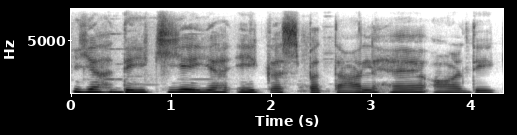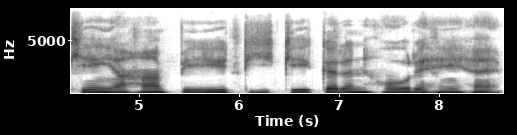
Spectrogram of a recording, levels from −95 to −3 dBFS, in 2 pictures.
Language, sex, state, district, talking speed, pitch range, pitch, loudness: Hindi, female, Bihar, Patna, 95 wpm, 175-195 Hz, 185 Hz, -17 LUFS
